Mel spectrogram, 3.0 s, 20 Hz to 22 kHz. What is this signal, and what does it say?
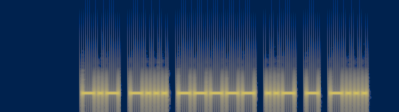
Morse code, heard as a keyed tone, about 40 wpm, 700 Hz. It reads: KB0UTB
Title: USA Call Signs Repeated 3x 40wpm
